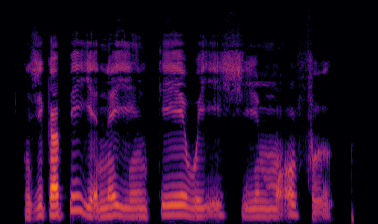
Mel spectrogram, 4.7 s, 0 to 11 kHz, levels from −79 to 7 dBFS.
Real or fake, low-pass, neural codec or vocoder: fake; 9.9 kHz; vocoder, 44.1 kHz, 128 mel bands every 256 samples, BigVGAN v2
